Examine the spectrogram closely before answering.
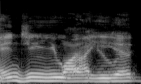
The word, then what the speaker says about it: Nguyen: Is it Nguyen? It's a Vietnamese name. N G N G U Y E N Nguyen is closest, yeah.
